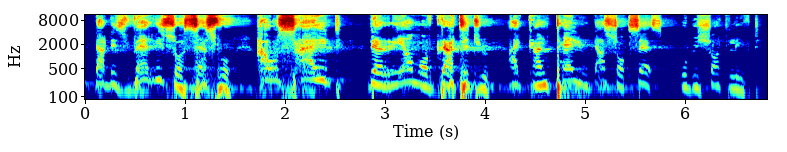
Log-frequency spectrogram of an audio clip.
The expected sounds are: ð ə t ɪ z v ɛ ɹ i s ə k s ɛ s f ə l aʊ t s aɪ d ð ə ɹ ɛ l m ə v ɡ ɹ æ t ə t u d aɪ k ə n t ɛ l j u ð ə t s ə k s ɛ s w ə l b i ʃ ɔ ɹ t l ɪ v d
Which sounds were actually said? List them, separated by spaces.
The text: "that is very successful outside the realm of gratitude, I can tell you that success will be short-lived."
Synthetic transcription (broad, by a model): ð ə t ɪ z v ɛ ɹ i s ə k s ɛ s f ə l aʊ t s aɪ d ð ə ɹ ɛ l m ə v ɡ ɹ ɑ t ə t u d aɪ k ə n t ɛ l j u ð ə t s ə k s ɛ s w ə l b i ʃ ɔ t l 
